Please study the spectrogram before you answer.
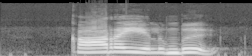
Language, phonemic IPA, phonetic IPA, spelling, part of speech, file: Tamil, /kɑːrɐɪ̯jɛlʊmbɯ/, [käːrɐɪ̯je̞lʊmbɯ], காறையெலும்பு, noun, Ta-காறையெலும்பு.ogg
- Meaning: clavicle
